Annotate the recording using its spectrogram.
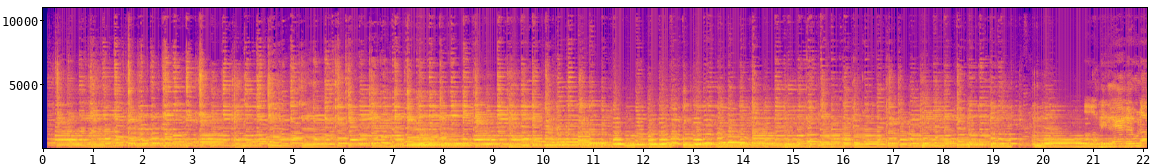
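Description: Several acoustic guitars strum and pick together in an instrumental introduction. After a brief dip just before the end, a man's voice starts singing.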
